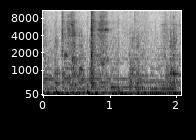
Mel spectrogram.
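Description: Spices are stirred into cashew paste in a pan on the stove, a close scraping and rubbing of a spoon against metal under a constant sizzling hiss, with a few light clinks.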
